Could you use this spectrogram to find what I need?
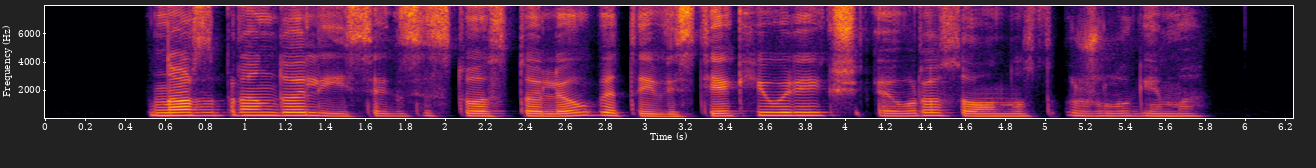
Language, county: Lithuanian, Kaunas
